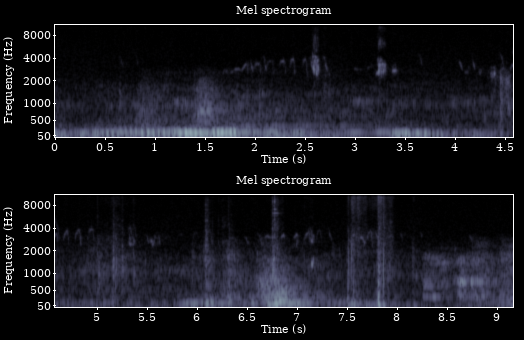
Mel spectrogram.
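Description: Young Australorp chickens giving short high peeps, among scattered sharp clicks and knocks, over a low rumble that fades after the first few seconds.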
